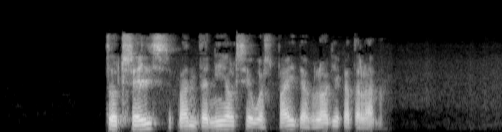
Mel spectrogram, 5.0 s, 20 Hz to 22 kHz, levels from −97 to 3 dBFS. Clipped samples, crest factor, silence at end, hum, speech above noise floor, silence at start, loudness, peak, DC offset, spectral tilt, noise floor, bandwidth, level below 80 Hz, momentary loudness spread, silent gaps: under 0.1%; 18 dB; 1.25 s; none; over 73 dB; 1.05 s; -18 LUFS; -2 dBFS; under 0.1%; -3 dB/octave; under -90 dBFS; 7.8 kHz; -64 dBFS; 7 LU; none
